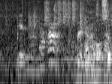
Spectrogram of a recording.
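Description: Indistinct voices of students talking among themselves, starting about half a second in and growing louder toward the end.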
